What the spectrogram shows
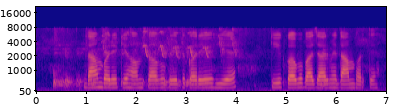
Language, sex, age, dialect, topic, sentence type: Magahi, female, 18-24, Northeastern/Surjapuri, agriculture, question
